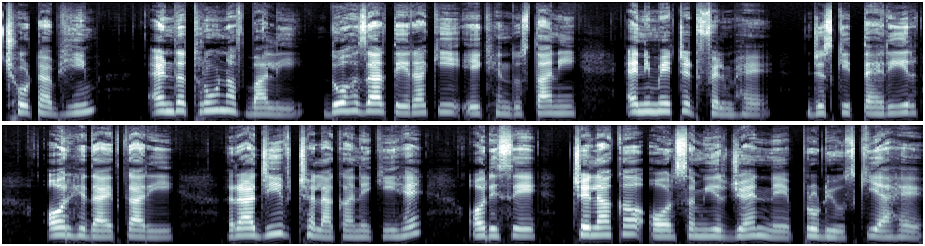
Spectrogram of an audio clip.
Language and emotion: Urdu, neutral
